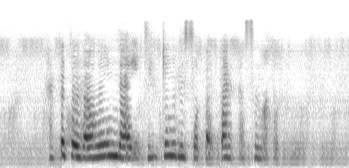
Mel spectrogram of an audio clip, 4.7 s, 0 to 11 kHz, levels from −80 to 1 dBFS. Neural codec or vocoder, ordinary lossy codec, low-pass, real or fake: codec, 16 kHz, 0.5 kbps, FreqCodec, smaller model; MP3, 48 kbps; 7.2 kHz; fake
